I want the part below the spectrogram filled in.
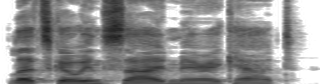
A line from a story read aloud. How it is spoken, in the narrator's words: Constance said with a little laugh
